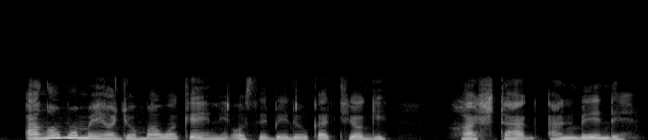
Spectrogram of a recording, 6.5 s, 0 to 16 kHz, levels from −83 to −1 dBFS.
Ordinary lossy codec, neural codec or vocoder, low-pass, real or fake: none; none; 7.2 kHz; real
